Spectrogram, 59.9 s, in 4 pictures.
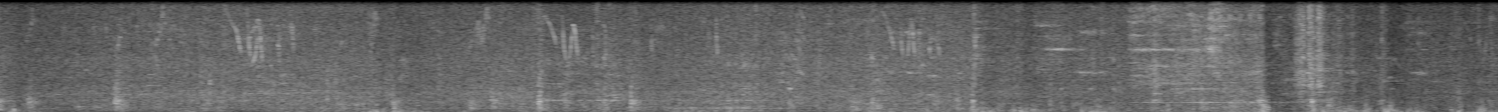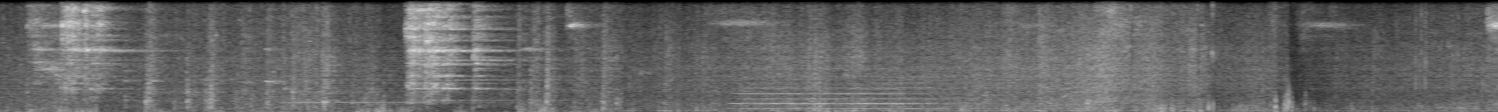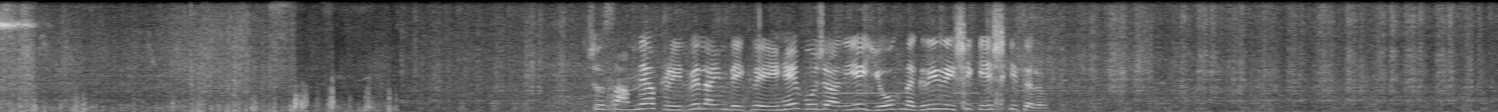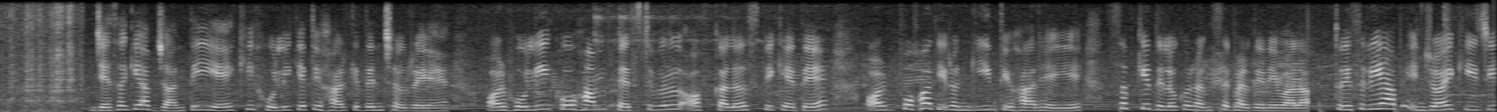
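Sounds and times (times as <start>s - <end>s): train wheels rumbling and clattering: 0.0s - 53.3s
train horn: 22.2s - 25.0s, 38.2s - 40.5s.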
